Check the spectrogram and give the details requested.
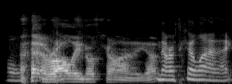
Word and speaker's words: Raleigh: Raleigh, North Carolina.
